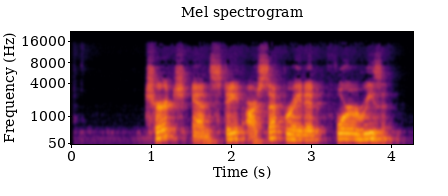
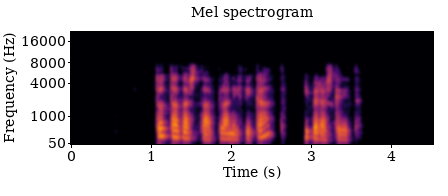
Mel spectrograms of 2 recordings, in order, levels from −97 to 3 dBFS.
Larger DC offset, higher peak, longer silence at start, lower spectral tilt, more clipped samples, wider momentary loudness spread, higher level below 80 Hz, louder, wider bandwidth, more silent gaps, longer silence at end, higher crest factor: neither; first, -2 dBFS vs -8 dBFS; about the same, 0.95 s vs 1.05 s; about the same, -5 dB/octave vs -4.5 dB/octave; neither; second, 6 LU vs 12 LU; first, -56 dBFS vs -72 dBFS; first, -18 LUFS vs -28 LUFS; first, 14 kHz vs 7.8 kHz; second, none vs 2.72-2.91 s; second, 0.3 s vs 0.95 s; about the same, 18 dB vs 22 dB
